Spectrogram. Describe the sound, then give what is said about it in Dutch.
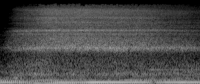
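A steady, airy hiss of breath drawn in through loosely pursed lips, as if through an imaginary straw, sounding like soft wind, held evenly for about two seconds with no talking. “dan hoor je het geluid van de wind.”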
